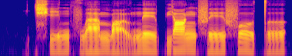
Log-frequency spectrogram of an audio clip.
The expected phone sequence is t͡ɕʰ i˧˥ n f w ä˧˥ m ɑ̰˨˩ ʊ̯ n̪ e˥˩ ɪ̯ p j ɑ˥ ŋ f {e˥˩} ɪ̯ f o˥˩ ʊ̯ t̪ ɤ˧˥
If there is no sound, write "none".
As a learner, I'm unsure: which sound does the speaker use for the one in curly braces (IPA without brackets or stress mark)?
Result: e˧˥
